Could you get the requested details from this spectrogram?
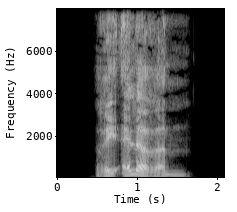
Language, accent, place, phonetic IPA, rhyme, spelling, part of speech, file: German, Germany, Berlin, [ʁeˈɛləʁəm], -ɛləʁəm, reellerem, adjective, De-reellerem.ogg
- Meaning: strong dative masculine/neuter singular comparative degree of reell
